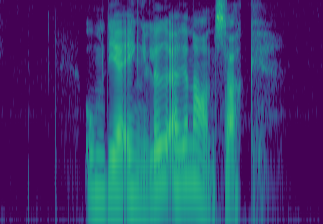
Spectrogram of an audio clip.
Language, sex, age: Norwegian, female, 34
